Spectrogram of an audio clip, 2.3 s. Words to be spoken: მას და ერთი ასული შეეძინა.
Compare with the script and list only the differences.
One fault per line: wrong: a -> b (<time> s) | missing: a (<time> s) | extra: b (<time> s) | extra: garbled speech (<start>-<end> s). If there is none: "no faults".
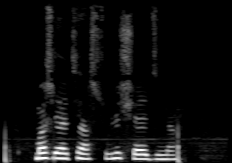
no faults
